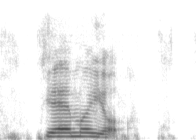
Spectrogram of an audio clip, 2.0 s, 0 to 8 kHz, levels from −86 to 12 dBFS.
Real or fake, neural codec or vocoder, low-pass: fake; codec, 16 kHz, 4.8 kbps, FACodec; 7.2 kHz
